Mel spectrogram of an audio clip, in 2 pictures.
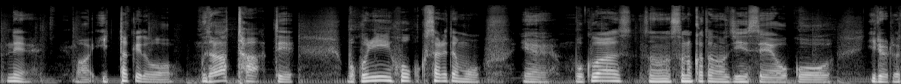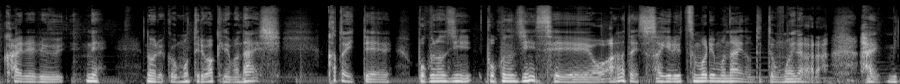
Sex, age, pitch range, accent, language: male, 20-39, 125-175 Hz, native, Japanese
